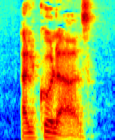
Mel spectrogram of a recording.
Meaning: alcoholase
- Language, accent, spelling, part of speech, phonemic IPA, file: French, France, alcoolase, noun, /al.kɔ.laz/, LL-Q150 (fra)-alcoolase.wav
